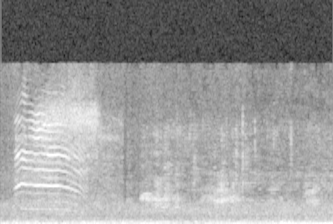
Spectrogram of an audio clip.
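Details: A short, high-pitched, thin meow from Rocky, a rescued homeless kitten, fades after under a second and leaves a steady low background hum.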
